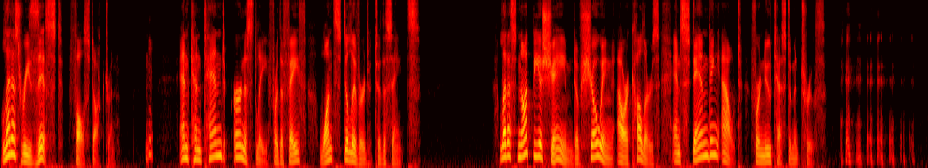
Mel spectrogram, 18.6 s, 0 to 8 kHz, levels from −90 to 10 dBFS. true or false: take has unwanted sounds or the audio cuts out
true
